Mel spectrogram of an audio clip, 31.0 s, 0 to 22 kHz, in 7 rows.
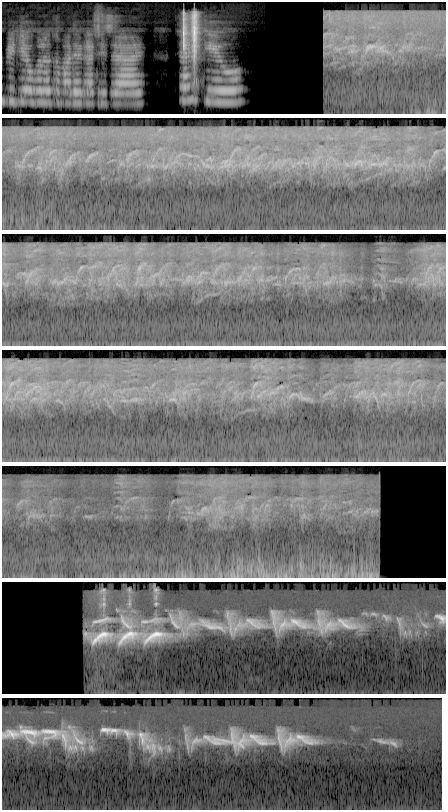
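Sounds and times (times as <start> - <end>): small birds chirping: 3.2 - 21.5, 23.0 - 30.8
steady low rumble: 3.8 - 6.4.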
